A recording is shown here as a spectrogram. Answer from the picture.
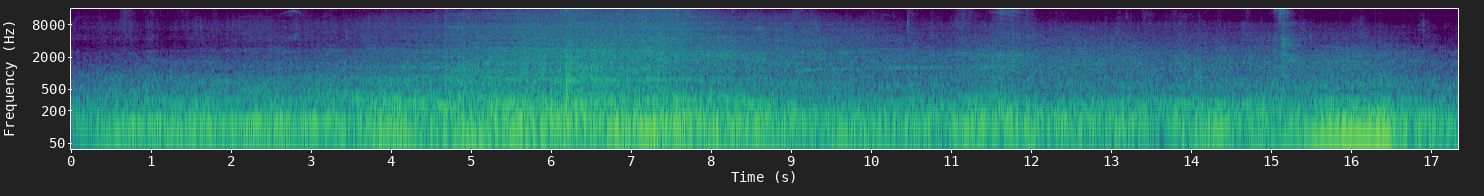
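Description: A motor vehicle going past on the street, its sound swelling to a peak in the middle and fading away, over a steady low rumble.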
